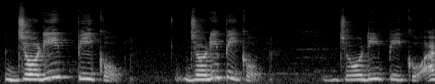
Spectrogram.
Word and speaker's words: Picoult: I've been pronouncing her name as Jodi Picoult for ages because I didn't know better, and I don't know why I didn't just Google her name. It is pronounced as Jodi Picoult. Everything after O in her last name is silent.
